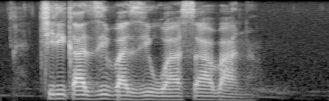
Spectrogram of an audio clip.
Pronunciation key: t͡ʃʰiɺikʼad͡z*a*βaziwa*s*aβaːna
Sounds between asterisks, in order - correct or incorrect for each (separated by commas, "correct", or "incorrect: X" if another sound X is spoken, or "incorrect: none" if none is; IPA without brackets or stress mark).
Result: incorrect: i, correct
